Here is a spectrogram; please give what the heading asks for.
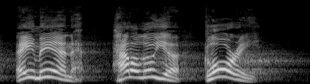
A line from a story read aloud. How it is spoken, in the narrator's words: they started shouting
